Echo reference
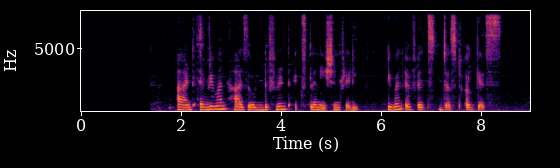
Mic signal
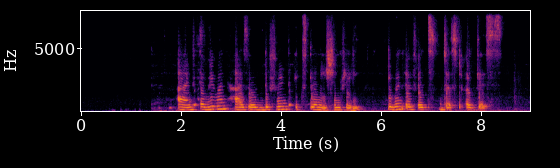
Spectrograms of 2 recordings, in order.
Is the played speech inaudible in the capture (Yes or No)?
No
